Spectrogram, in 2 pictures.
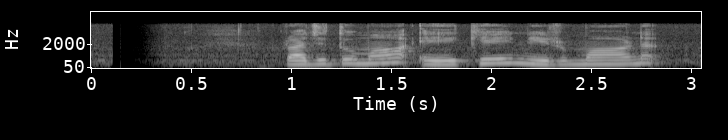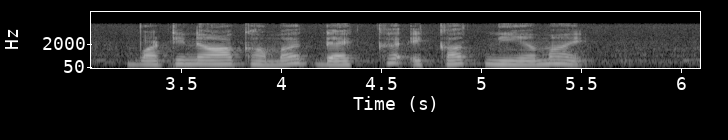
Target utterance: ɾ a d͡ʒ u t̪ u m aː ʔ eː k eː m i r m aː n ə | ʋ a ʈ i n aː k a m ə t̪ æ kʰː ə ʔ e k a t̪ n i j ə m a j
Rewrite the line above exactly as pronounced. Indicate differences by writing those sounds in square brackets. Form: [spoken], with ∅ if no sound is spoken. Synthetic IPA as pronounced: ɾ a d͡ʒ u t̪ u m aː ʔ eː k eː [n] i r m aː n ə | ʋ a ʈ i n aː k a m ə [d̪] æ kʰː ə ʔ e k a t̪ n i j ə m a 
